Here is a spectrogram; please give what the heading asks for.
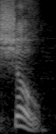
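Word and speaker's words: Shough: His name is show but it's spelled S H O U G H.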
